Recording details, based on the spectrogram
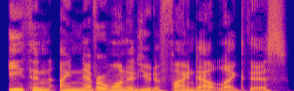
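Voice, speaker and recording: A man voicing a guilty, fragile wife who pleads tearfully and haltingly in a story. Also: mid-range voice, very animated, a bit bright, no echo, clean studio sound. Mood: sobbing apology. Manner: pleading, halting, sobbing delivery.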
